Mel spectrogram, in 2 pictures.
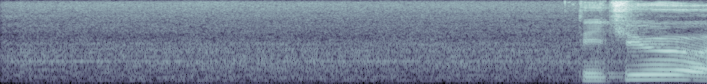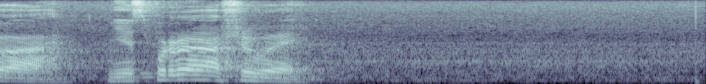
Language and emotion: Russian, angry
